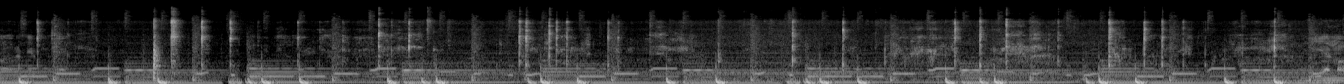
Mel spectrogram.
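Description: A utensil stirring a bacon roll mixture seasoned with white pepper in a bowl, repeated rhythmic clinks and scrapes of metal against the dish, close and steady, with faint background hum.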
